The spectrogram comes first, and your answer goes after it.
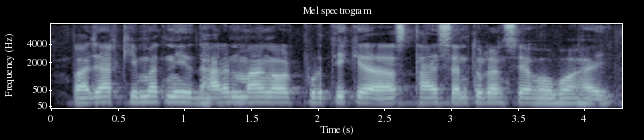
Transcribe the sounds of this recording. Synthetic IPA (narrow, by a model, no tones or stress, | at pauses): bad͡ʒaɾkimːət̪niɾd̪ʱaɾənmãŋɡɔːɾpuɾt̪ikeəst̪ʰajsə̃nt̪ulənseɦobɔɦəj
